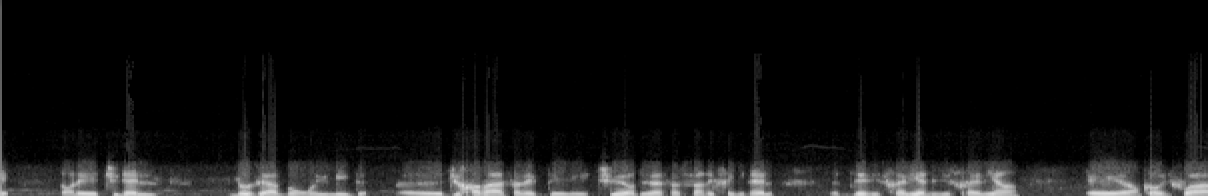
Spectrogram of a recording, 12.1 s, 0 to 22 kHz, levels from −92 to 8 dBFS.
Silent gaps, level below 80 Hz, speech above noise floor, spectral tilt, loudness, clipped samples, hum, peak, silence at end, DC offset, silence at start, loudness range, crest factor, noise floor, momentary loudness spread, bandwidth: none; -62 dBFS; 40 dB; -10 dB/octave; -15 LUFS; under 0.1%; none; 0 dBFS; 0 s; under 0.1%; 0 s; 2 LU; 16 dB; -54 dBFS; 11 LU; 4 kHz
